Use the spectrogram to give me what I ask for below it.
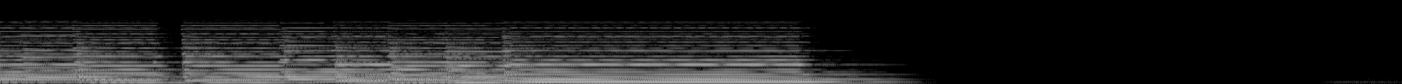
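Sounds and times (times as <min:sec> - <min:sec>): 
instrumental praise and worship hymn: 0:00.0 - 0:09.2.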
